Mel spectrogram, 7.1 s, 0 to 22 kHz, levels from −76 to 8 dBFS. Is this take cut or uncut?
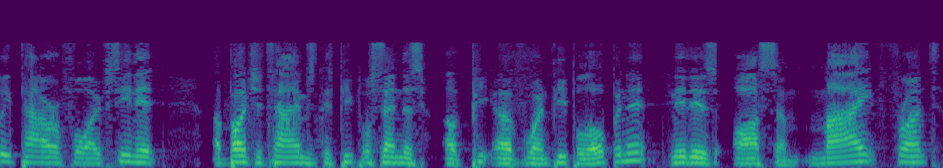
cut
